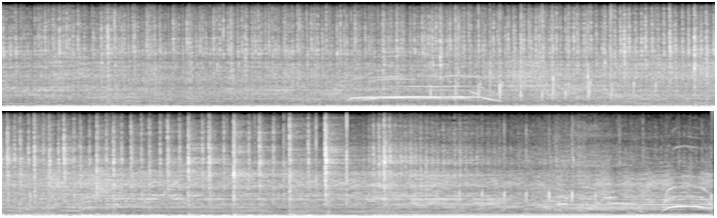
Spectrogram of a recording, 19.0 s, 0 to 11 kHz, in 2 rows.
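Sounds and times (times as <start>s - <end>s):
live rock band playing loud: 0.0s - 19.0s.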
